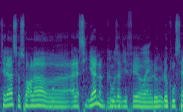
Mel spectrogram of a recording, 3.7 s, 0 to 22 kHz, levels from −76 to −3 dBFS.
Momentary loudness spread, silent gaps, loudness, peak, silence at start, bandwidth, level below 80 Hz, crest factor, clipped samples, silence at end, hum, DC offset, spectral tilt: 4 LU; none; -22 LUFS; -6 dBFS; 0 s; 14.5 kHz; -48 dBFS; 16 dB; under 0.1%; 0 s; none; under 0.1%; -6 dB/octave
